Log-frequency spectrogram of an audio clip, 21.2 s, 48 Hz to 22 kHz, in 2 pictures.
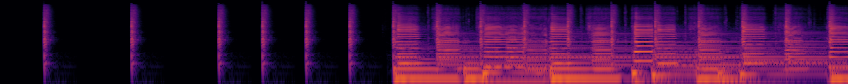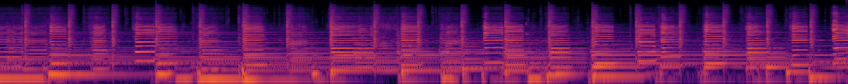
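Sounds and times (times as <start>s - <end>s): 
concert backing track: 5.0s - 21.1s.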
